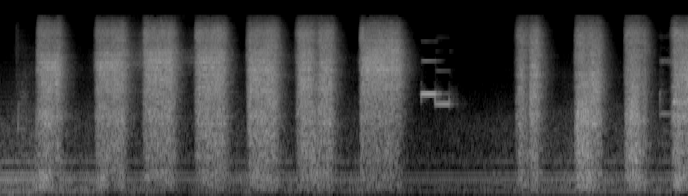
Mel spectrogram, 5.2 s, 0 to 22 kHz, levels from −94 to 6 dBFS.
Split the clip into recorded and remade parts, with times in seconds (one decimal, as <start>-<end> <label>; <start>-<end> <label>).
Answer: 0.0-1.1 remade; 1.1-1.8 recorded; 1.8-2.3 remade; 2.3-3.7 recorded; 3.7-5.2 remade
